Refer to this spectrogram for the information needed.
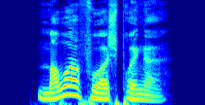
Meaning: nominative/accusative/genitive plural of Mauervorsprung
- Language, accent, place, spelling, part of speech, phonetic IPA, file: German, Germany, Berlin, Mauervorsprünge, noun, [ˈmaʊ̯ɐfoːɐ̯ˌʃpʁʏŋə], De-Mauervorsprünge.ogg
